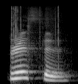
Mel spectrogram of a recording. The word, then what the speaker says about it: bristle: டி வந்து சைலண்டாக யூஸ் பண்ணியிருக்காங்க, பி ஆர் ஐ எஸ் டி எல் இ பிரிஸ்டில்.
